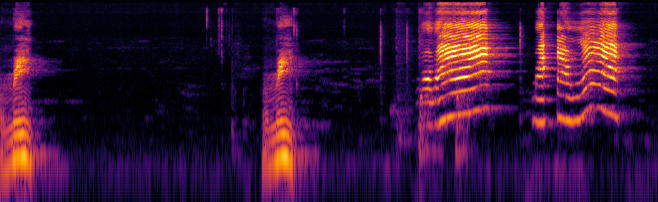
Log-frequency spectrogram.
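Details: Talking parrot taught to say "mummy" and "papa": a person speaks two short low-voiced words, then the bird answers with a high, nasal, warbling imitation of speech in two quick phrases.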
